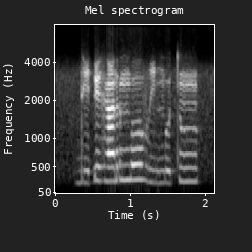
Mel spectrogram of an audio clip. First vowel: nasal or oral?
oral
